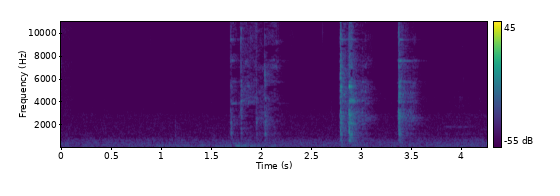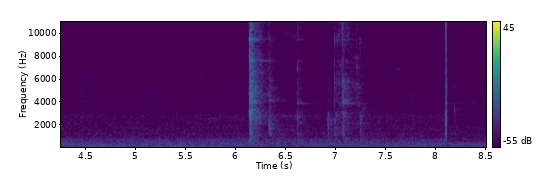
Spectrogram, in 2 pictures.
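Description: A metal spoon clinking lightly against a ceramic plate a handful of times, short sharp clinks spread out over the stretch, as cream is spooned over the dish.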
